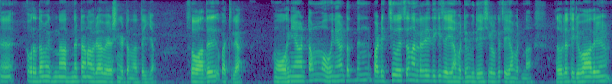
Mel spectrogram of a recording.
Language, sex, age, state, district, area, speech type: Malayalam, male, 30-45, Kerala, Palakkad, urban, spontaneous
